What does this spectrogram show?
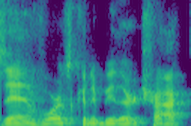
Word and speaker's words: Zandvoort: If I'm pronouncing it right? Yeah. Zandvoort, yeah.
